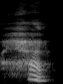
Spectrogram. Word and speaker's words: ح: Ha aussi, on gratte pas. Ha.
